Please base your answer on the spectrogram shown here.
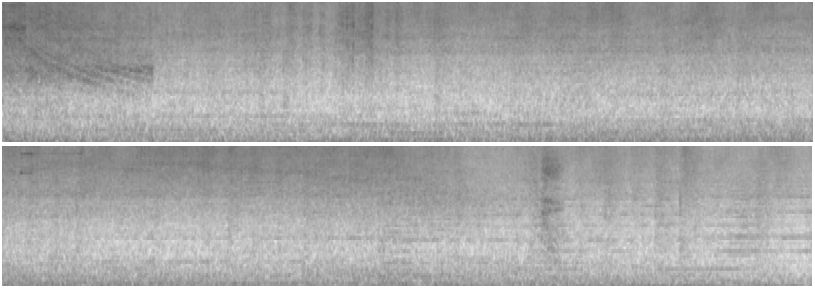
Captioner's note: explosion; gasps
